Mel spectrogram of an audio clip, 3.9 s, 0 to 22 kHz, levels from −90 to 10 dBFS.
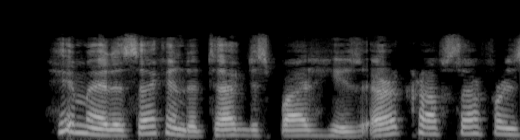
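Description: At 1.16 s, just after "made a", the audio switches abruptly to an adaptive stream at a lower bitrate and stays there until the end at 3.90 s. The player moved to a cheaper encoding when the connection slowed. Codec artefacts rise, which fits a drop from roughly 96 to 32 kbit/s AAC. Unlike a rebuffering stall, there is no gap. Unlike a uniformly low-bitrate file, the first second plays at the higher bitrate.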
